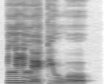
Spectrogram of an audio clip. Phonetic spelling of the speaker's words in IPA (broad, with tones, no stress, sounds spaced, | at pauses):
l i˥˧ l e˧˩ pʲ u˧˩ w o˩˧˩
